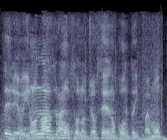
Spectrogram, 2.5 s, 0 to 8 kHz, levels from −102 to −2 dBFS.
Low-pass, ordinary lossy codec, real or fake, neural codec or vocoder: 7.2 kHz; AAC, 32 kbps; real; none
